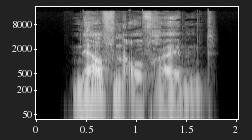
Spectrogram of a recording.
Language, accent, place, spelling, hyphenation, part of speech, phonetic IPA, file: German, Germany, Berlin, nervenaufreibend, ner‧ven‧auf‧rei‧bend, adjective, [ˈnɛʁfn̩ˌaʊ̯fʁaɪ̯bn̩t], De-nervenaufreibend.ogg
- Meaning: unnerving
